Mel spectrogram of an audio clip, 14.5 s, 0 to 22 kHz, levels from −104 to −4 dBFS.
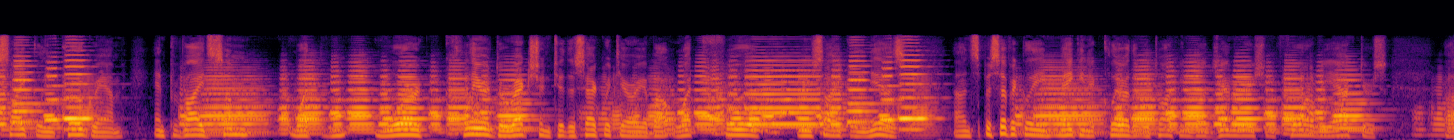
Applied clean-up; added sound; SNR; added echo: none; Brass instrument; -4 dB; none.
